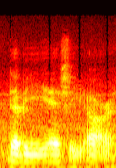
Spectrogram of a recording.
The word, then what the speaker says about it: Weser: W-E-S-E-R, they pronounce it Weser in German, which is not a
